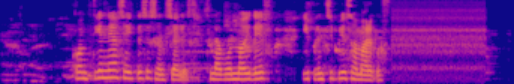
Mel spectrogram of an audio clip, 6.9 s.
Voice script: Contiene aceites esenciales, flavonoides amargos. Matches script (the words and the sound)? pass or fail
fail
